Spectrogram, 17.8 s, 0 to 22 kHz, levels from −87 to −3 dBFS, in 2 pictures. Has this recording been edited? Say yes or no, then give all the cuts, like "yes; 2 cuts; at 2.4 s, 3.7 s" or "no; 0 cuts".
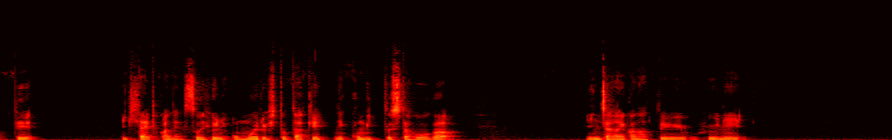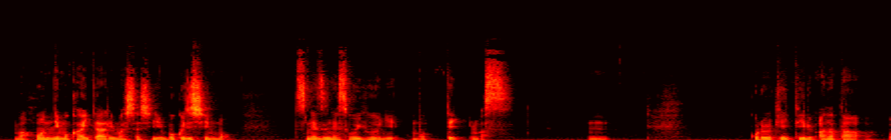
no; 0 cuts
